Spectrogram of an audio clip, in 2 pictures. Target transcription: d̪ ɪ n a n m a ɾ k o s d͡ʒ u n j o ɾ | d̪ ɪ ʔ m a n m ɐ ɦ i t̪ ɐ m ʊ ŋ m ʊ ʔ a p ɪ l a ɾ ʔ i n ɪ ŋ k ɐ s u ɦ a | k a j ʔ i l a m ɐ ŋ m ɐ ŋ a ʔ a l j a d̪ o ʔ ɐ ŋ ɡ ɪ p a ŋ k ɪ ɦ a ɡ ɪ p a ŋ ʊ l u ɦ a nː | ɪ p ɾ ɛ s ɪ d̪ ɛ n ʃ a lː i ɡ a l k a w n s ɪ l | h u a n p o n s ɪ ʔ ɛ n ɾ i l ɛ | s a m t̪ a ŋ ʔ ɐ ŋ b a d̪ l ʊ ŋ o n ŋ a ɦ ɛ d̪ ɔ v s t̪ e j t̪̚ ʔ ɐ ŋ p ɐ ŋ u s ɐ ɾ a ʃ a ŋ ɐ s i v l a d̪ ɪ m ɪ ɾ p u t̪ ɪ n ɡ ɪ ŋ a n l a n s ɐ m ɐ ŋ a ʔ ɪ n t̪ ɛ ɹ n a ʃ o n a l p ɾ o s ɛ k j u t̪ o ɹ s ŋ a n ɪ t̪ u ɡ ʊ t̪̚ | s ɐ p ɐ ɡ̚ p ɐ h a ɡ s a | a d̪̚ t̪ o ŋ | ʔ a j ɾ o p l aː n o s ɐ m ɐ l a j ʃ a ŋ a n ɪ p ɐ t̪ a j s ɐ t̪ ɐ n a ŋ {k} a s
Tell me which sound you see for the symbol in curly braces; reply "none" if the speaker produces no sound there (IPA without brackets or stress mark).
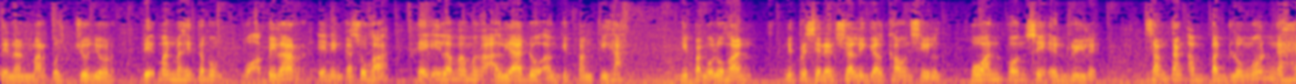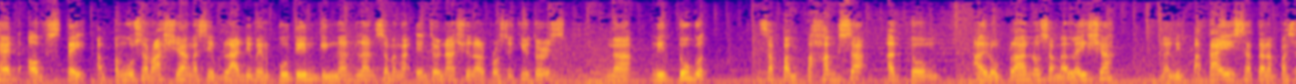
p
